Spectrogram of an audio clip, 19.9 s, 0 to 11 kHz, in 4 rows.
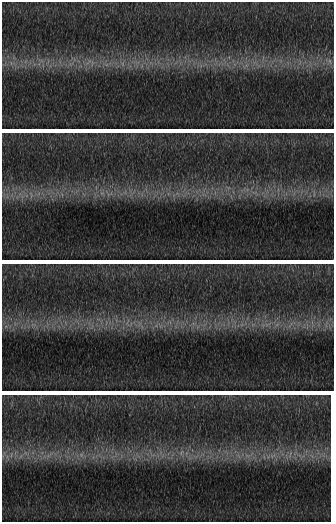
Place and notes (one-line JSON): {"title": "Gruia, Klausenburg, Rumänien - Cluj, Someșul Mic, smal dam", "date": "2014-05-19 10:00:00", "description": "At the river Someșul Mic, that leads through the city of Cluj at a a small dam. The sound of the hissing, speeded up water.\ninternational city scapes - field recordings and social ambiences", "latitude": "46.77", "longitude": "23.59", "altitude": "336", "timezone": "Europe/Bucharest"}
